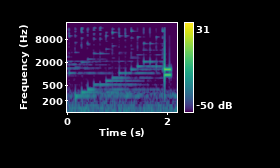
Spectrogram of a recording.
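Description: A phone ringtone plays a quick ascending run of bright electronic notes, clear, then cuts off with a sharp click as the call is picked up.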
